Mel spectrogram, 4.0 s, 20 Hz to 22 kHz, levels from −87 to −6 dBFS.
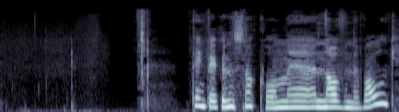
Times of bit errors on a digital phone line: none

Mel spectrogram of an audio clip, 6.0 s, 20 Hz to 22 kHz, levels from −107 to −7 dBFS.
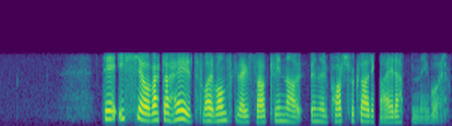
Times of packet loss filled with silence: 4.98-5.06

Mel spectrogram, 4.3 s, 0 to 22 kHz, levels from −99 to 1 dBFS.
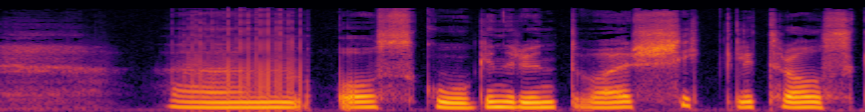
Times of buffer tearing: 0.32-1.54

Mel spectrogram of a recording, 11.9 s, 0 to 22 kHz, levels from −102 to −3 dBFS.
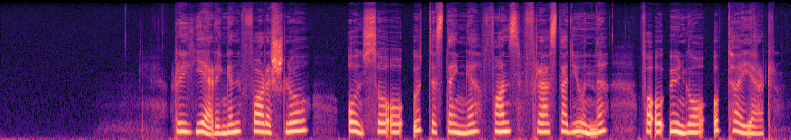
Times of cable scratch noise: none

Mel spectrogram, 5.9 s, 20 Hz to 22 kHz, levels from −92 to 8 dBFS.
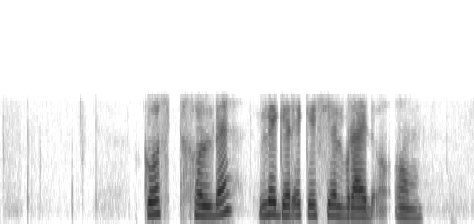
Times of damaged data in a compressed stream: none

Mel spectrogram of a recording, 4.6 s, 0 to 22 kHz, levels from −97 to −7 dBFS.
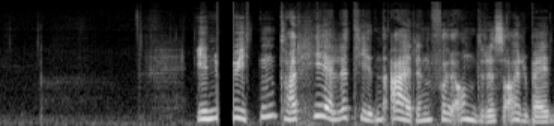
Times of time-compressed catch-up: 1.95-2.47

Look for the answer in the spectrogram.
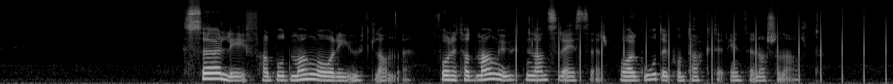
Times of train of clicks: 5.16-8.87

